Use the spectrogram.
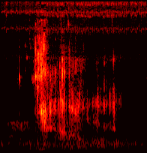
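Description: Born Yesterday beer being poured into a glass: a short, fizzy, crackling splash lasting about a second, fairly quiet, with no one talking.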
